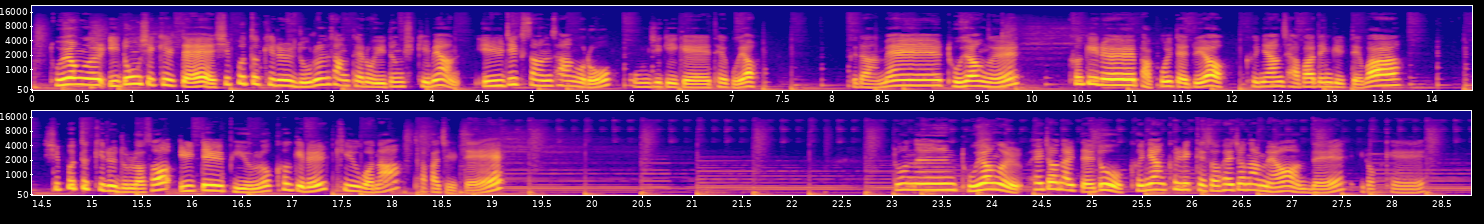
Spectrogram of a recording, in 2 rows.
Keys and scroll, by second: 2.3 typing.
